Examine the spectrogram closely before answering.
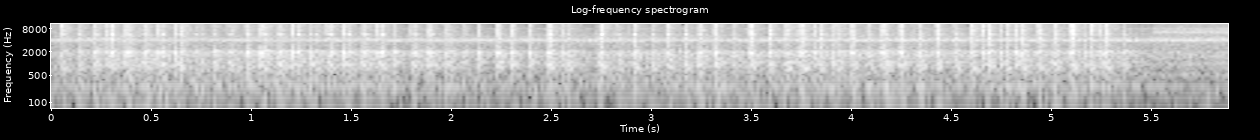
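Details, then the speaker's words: Cutting a keyway slot to 0.3865 in depth in unexpectedly hard material. A harsh, rapid, steady hammering rattle that stops when the feed stops; severe end mill chatter. Cause suspected, not confirmed. "definitely a harder material than not hard I am shocked that envel did not just snap right off yet I'm expecting it it's coming does not like that one bit but we'll keep going"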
